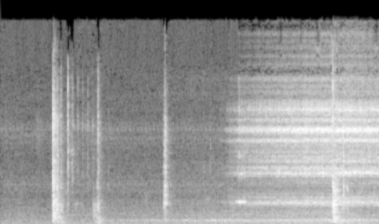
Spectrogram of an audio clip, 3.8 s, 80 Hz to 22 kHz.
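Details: Micropolis 1325 5.25-inch full-height hard drive on power-up: several sharp, uneven mechanical clicks, then a rising high-pitched whine as the drive spins up; smoke came out of it shortly afterward.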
